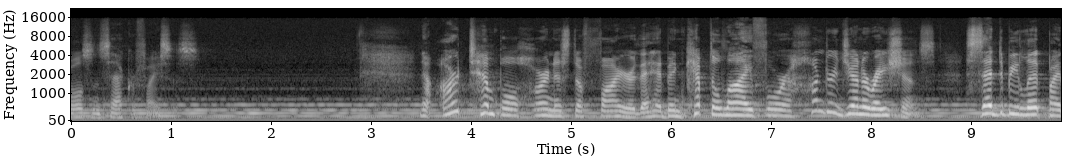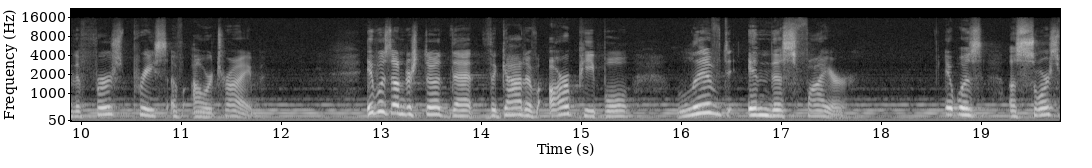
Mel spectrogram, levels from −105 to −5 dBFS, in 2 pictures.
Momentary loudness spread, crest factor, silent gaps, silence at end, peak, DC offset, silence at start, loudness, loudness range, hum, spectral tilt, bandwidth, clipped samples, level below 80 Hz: 18 LU; 20 dB; none; 0 s; -10 dBFS; under 0.1%; 0 s; -29 LUFS; 7 LU; none; -4.5 dB/octave; 15.5 kHz; under 0.1%; -56 dBFS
